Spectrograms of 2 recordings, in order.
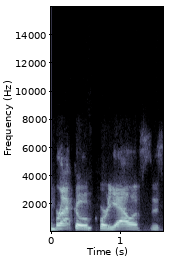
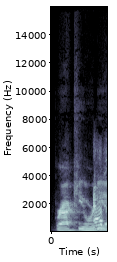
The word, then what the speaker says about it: brachioradialis: I was thinking about saying brachiocordialis. – Brachiocordialis? – That's what it purports to be. – Should we look it up on the pronunciation thing? Brachioradialis. – Absolutely not. I'm just going to keep saying brachioradialis.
